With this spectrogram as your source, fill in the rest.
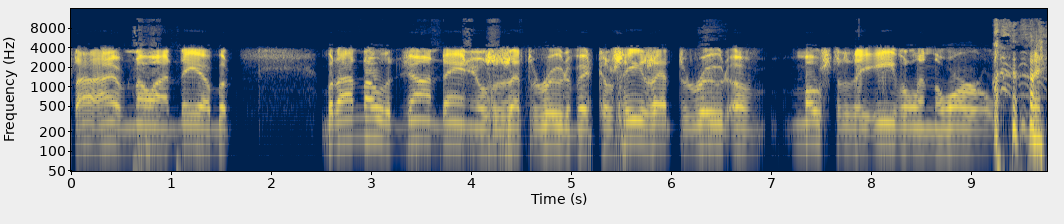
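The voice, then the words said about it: Slowed, warped, drowning-sounding voice. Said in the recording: “Are you drowning? ... sometimes it sounds like my voice is a spoken word album with someone's thumb put down on it”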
